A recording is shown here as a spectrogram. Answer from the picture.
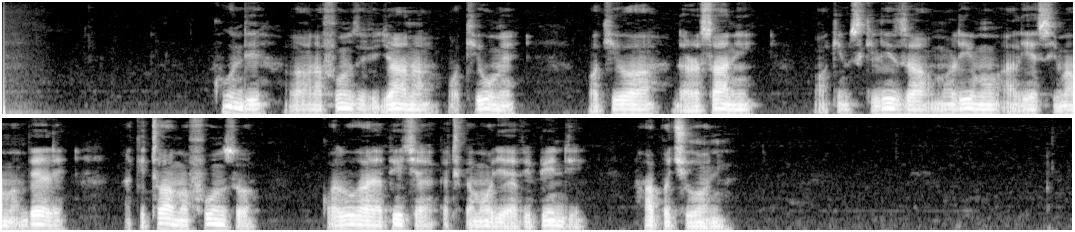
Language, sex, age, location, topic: Swahili, male, 18-24, Dar es Salaam, education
